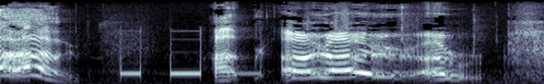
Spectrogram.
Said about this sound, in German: Bam, bam, bam! Die Vorwahl. Chock, chock! Jede Nummer. Chuck, chuck.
